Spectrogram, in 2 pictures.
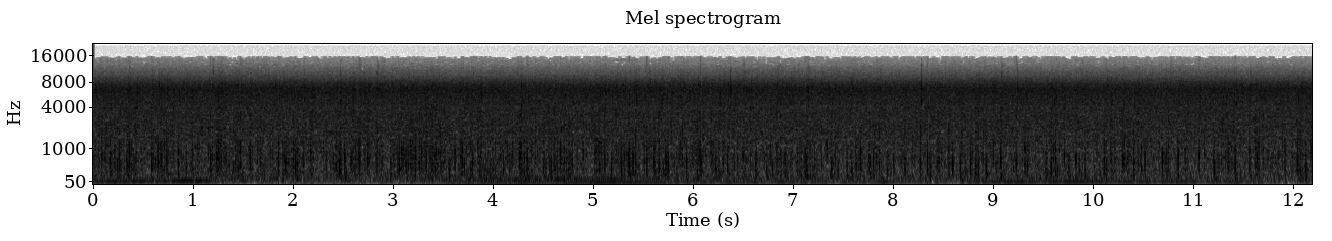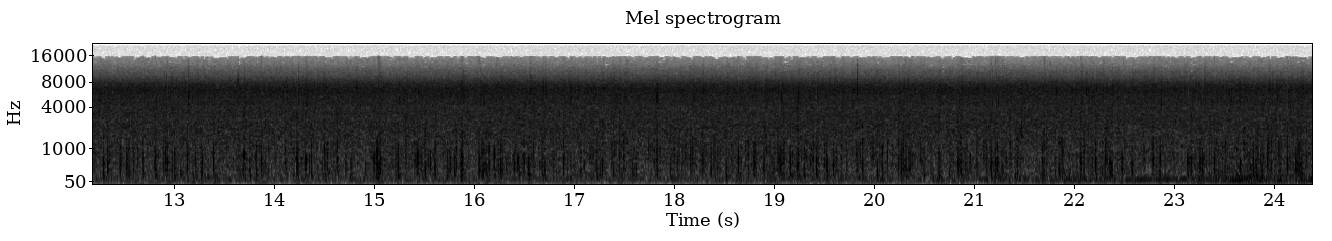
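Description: Steady rain falling on leaves and undergrowth, a dense even hiss with no break.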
